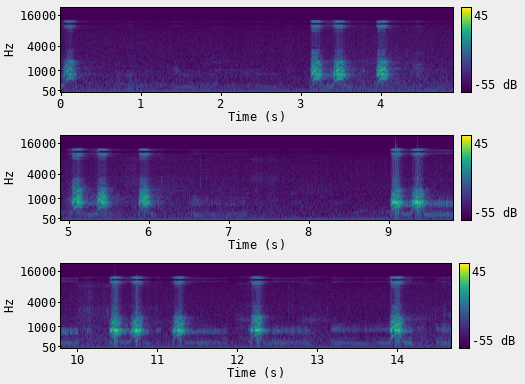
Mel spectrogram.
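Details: Dog set against a cat, giving loud sharp barks in bursts: four or five quick barks near the third second, then a longer run of about eight barks after a quiet gap.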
